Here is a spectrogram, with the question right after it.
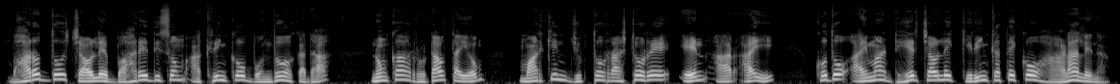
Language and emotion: Santali, surprised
